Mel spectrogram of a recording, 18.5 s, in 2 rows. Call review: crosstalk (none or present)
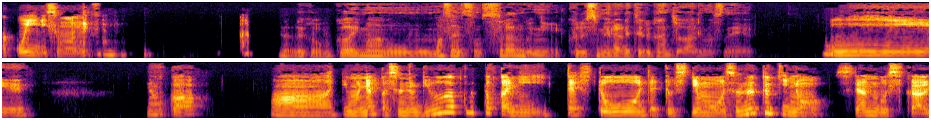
none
